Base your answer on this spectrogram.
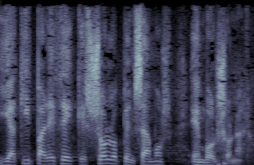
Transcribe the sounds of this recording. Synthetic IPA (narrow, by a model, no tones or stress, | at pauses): iakipaɾeθekesolope̞nsamosembo̞lso̰na̰ɾo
